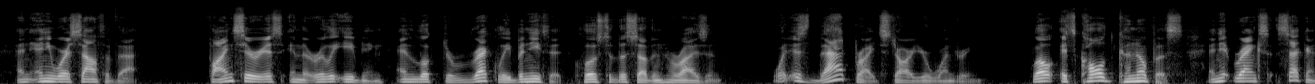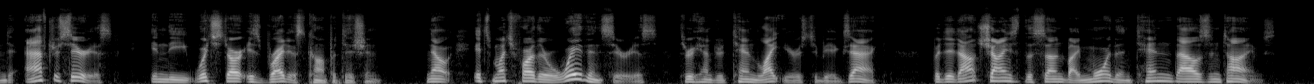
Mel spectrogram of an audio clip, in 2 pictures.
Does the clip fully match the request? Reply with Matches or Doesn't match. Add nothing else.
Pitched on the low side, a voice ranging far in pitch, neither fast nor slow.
Matches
